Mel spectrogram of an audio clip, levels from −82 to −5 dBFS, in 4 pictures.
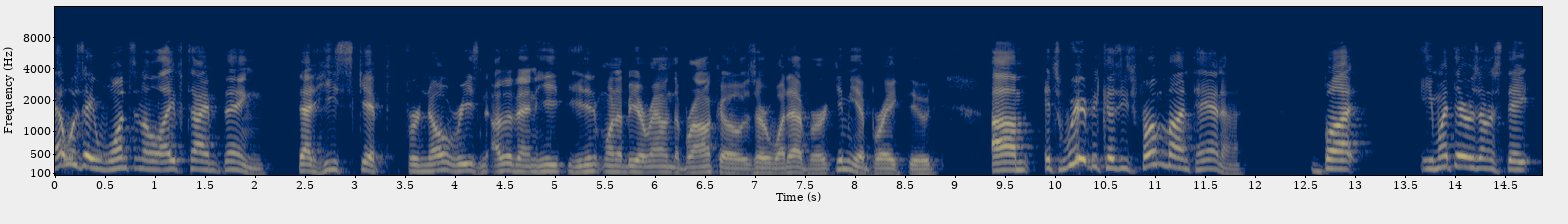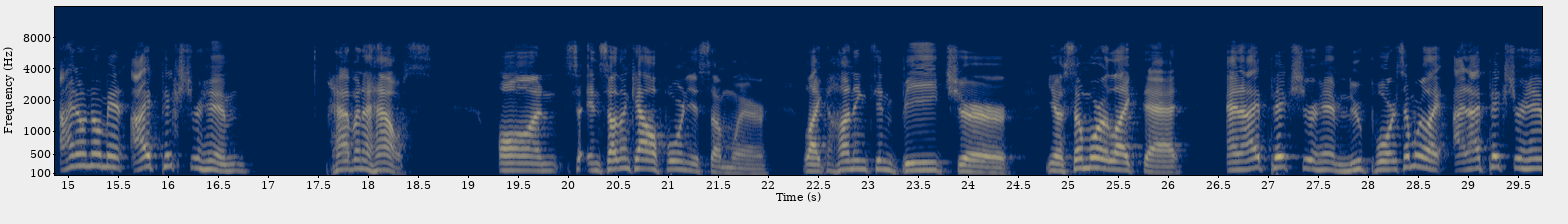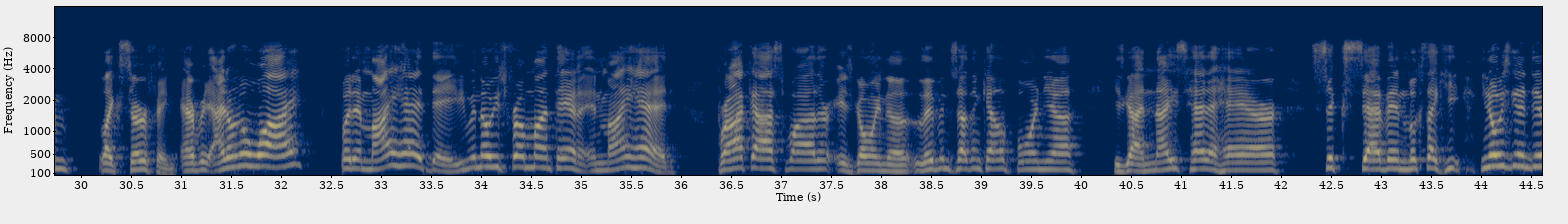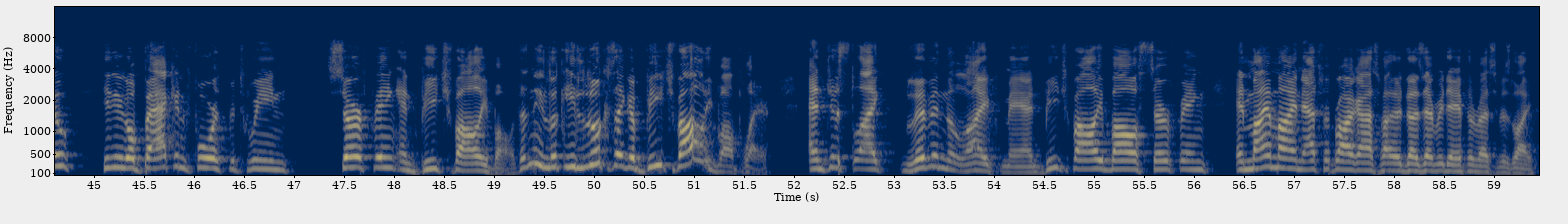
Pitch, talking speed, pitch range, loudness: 180 Hz, 175 wpm, 150-205 Hz, -34 LUFS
